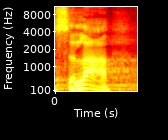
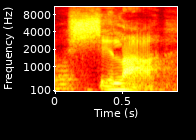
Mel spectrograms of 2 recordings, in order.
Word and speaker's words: Selah: Right, people call the word Selah, but there's no word Selah in Hebrew. Right, is the word Shelah.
